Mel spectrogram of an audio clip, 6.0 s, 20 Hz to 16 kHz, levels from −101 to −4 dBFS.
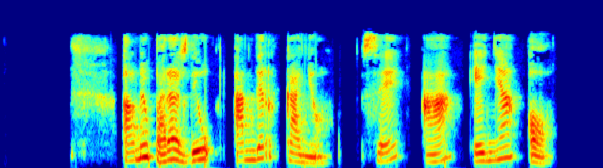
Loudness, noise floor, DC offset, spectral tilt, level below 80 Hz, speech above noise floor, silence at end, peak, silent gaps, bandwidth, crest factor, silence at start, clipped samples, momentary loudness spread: -18 LUFS; under -90 dBFS; under 0.1%; -3 dB/octave; -58 dBFS; over 71 dB; 0.5 s; -2 dBFS; 1.18-1.23 s, 2.30-2.34 s, 2.82-2.87 s, 3.43-3.57 s, 4.12-4.21 s, 4.66-4.70 s; 8 kHz; 20 dB; 0.7 s; under 0.1%; 17 LU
